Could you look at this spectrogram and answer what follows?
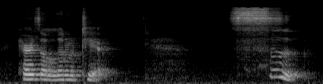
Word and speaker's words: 四: 四, when you pronounce 四, think about in English, stop, sorry, 四. And then 十, like sheep, she, 四 and 十.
